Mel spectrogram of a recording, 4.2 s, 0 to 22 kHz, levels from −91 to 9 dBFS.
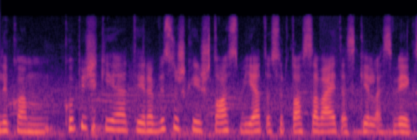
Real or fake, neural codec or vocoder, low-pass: real; none; 14.4 kHz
